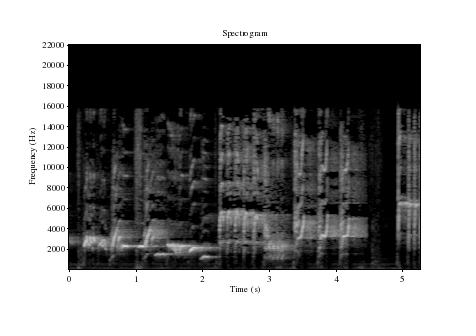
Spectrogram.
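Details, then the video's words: Greater green leafbird in full song with sharp 'tembakan' bursts and harsh 'besetan' phrases, used to provoke other leafbirds: rich whistled notes stepping between mid and high pitch, then abrupt high bright phrases with a brief pause near the end. "CUCAK IJO GACOR DOR TEMBAKAN TAJAM BESETAN KASAR ROLL PANJANG FULL ISIAN"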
